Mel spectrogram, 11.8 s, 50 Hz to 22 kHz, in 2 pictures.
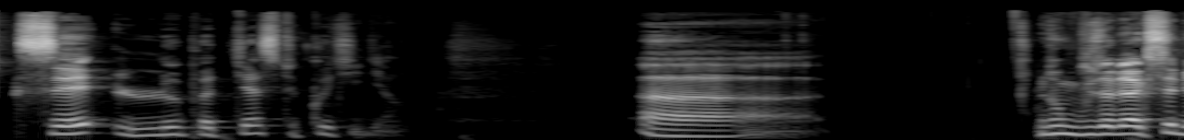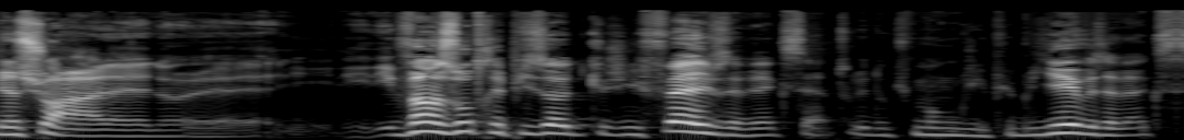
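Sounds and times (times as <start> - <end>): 
speech: 0.2 - 2.2, 3.2 - 4.2, 5.2 - 11.8
loud throaty burp: 3.3 - 4.2.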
